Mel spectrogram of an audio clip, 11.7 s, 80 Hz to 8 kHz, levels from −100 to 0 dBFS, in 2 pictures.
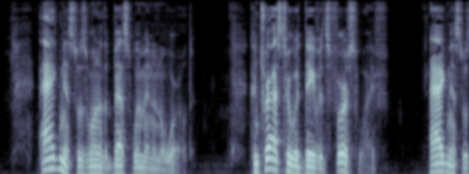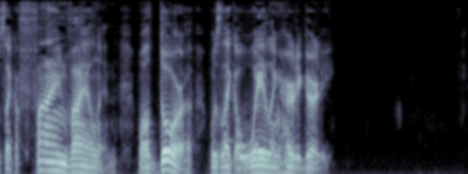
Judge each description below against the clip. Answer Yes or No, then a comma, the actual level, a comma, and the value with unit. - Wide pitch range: No, average, 5.0 semitones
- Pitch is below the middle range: Yes, low, 110 Hz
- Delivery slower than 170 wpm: Yes, average, 155 wpm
